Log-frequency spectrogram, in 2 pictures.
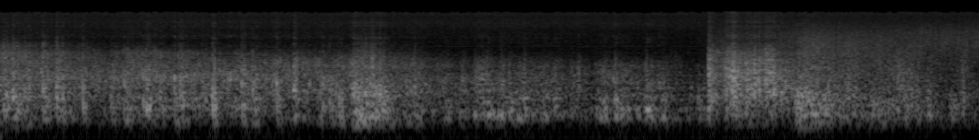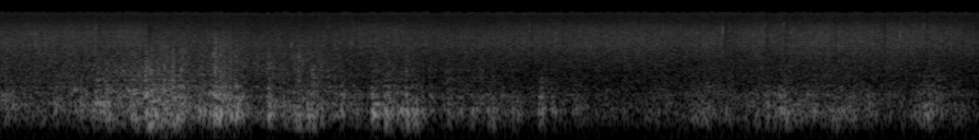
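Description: A thunderstorm ending a drought rolls on with deep, long thunder rumbles swelling and fading over steady heavy rain, one sharper crack partway through, loud and enveloping.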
